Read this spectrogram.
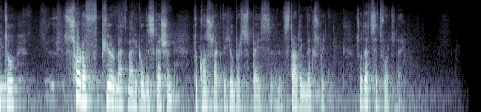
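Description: An elderly man lectures calmly in a room with a slight echo.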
